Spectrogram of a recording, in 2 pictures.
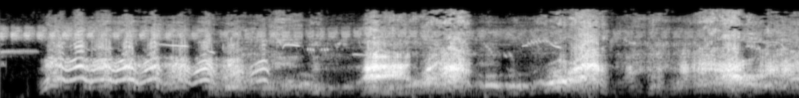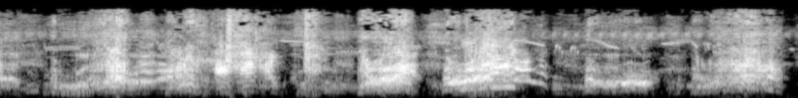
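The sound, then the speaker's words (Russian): A dog barks loudly and repeatedly in quick, uneven bursts while chasing a wolf, mixed with snarling growls and wild animal noises, agitated throughout with no voices. “Волк дали и дали, убежал из глаз мужика, а собака гонится за ним, догонится.”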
